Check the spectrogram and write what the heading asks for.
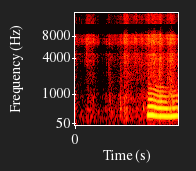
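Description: Faint crinkling of a plastic toilet-paper pack wrapper being handled. About one and a half seconds in, a woman's voice makes a short held sound.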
